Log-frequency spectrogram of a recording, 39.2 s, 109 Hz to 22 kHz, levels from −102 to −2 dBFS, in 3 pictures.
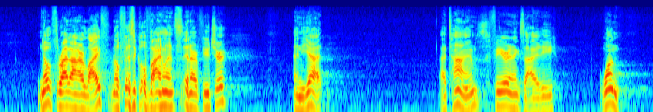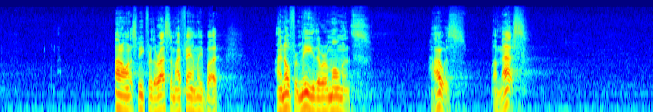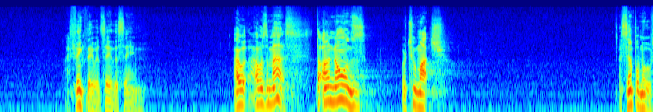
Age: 50-69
